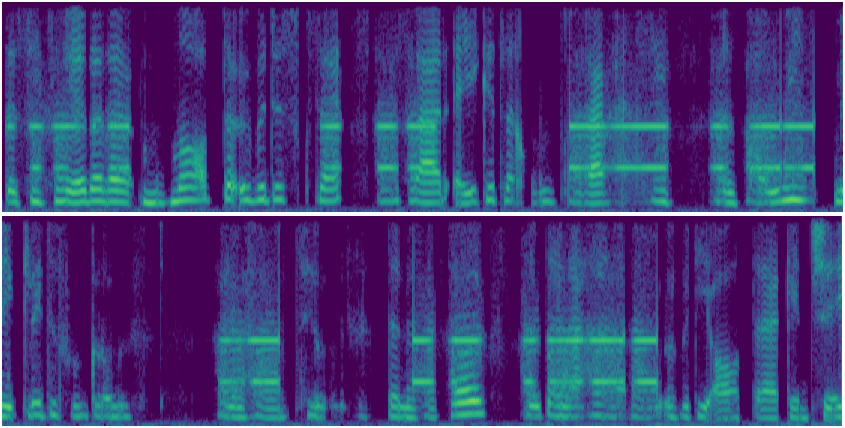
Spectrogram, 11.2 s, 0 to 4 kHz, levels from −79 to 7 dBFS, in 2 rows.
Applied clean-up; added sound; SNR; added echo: neural diffusion model UNIVERSE++.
